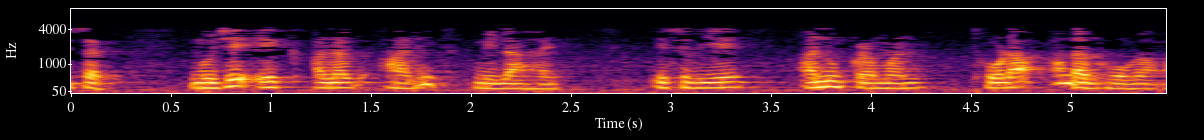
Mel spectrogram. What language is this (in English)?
Hindi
